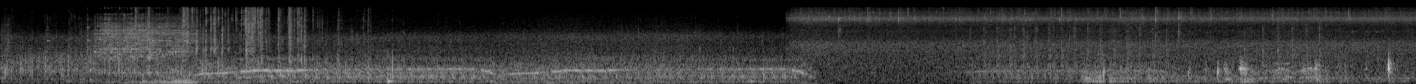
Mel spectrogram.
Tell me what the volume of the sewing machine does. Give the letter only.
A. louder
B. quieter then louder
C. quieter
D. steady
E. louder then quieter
C.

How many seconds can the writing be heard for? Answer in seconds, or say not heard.
3 s.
